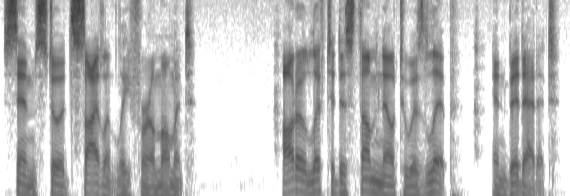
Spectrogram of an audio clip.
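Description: A man's voice: on the low side, moderate pace, a bit bright. A man reading scripted story narration as an audiobook narrator.

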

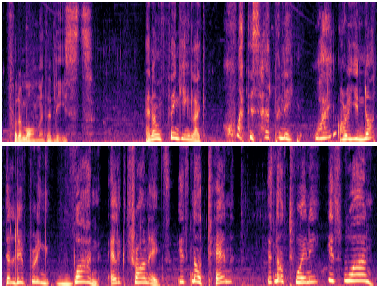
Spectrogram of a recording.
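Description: A hoarse man losing his voice, hosting excitable gameplay commentary with sudden high-pitched exclamations. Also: moderate pace, soft background music. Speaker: gaming channel host.

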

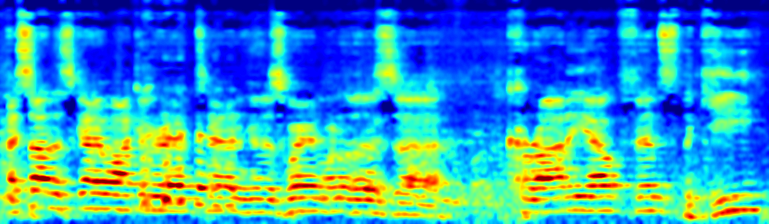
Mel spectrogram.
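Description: A young man doing deadpan stand-up on a small club stage, pausing on many uh's between one-liners, picked up by a camera at the back of the room. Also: high-pitched. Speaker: stand-up comedian. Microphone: stand mic, filmed from the back of the room. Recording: roomy distant club recording with loud crowd noise.

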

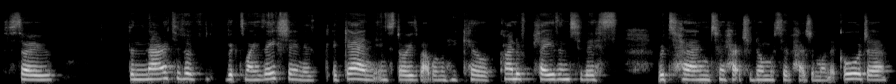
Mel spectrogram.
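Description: Young woman seminar speaker on a webcam call, reading her paper at a measured pace with ums and restarts; warm, slightly husky voice. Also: mid-range voice, rough recording. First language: English. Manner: measured, with frequent ums and self-corrections.

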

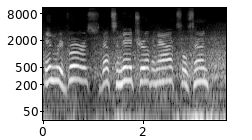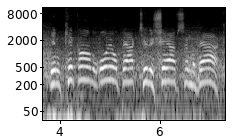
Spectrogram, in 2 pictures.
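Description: A man's voice: very high-pitched, fairly even intonation, unhurried. An older man, a machinist, giving a casual, plainspoken workshop demonstration as he works, explaining each step. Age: 60s or older. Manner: plainspoken, hands-on explaining while working. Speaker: machinist presenter. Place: small home machine shop, indoors. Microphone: furry lavalier clipped at chest. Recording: loud machinery noise behind voice. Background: running lathe racket.

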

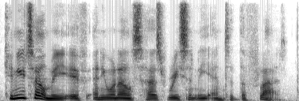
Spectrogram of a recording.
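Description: An actor playing a young detective in a video game, analytical, cool and polite. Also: male voice, medium pitch, big pitch swings, a little fast, no room sound. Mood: insistent. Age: young adult. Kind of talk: video game cutscene acting.

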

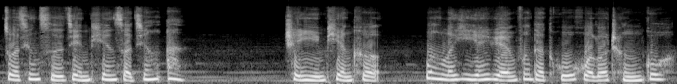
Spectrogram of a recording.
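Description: A woman's voice: mid-range voice, steady tone, unhurried, dark tone. A woman reading scripted audiobook narration as the storyteller. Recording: music under the voice.

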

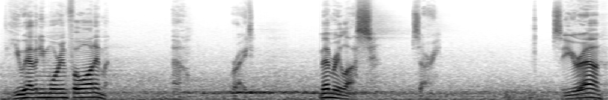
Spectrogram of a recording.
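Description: A calm young revenant warrior. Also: male voice, fairly high pitch, unhurried, long pauses. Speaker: game character. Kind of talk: video game cutscene dialogue. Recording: game audio with steady background noise.

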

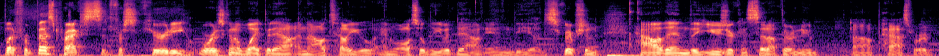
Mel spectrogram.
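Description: A man hosting a casual software tutorial, explaining informally step by step. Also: sits low, steady tone, fairly quick. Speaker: tutorial host, telecom technician.

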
